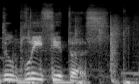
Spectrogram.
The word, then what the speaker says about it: duplicitous: brandon i have to tell you something it's pronounced duplicitous what no really i've only ever seen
